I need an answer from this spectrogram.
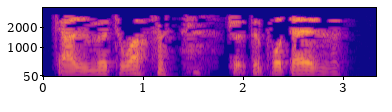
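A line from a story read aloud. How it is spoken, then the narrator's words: Laughing. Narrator (French): Aulus dit en riant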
